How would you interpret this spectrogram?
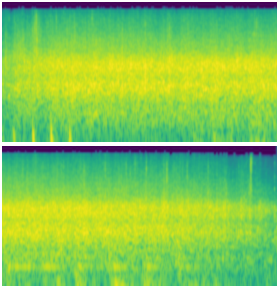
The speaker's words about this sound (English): So if you'll join me in giving them a round of applause, please.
